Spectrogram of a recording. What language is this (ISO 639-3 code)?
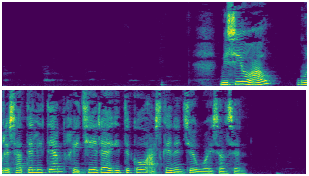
eus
